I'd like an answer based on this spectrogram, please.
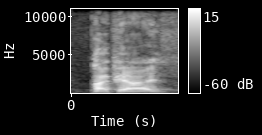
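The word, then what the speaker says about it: PyPI: let's let's talk a b about PPI so ppi is the python package index it's pronounced PPI um it's the default source of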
